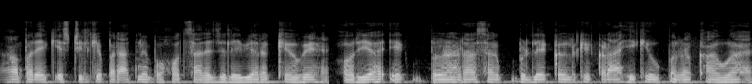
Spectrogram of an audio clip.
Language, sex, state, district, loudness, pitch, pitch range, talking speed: Hindi, male, Jharkhand, Garhwa, -18 LUFS, 110 Hz, 110-115 Hz, 215 wpm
